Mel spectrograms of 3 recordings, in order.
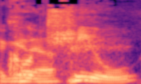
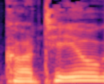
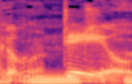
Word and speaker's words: Corteo: Ja, es ist italienisch. Es heißt so viel wie Umzug und es wird zumindest laut einiger Ausspracheseiten inklusive Hörbeispiel Corteo gesprochen, also Betonung auf dem E. – Corteo.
